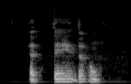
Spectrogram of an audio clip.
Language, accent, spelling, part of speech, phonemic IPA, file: French, Canada, atteindrons, verb, /a.tɛ̃.dʁɔ̃/, LL-Q150 (fra)-atteindrons.wav
- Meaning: first-person plural future of atteindre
